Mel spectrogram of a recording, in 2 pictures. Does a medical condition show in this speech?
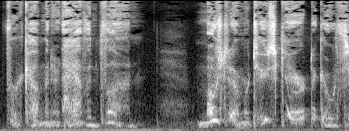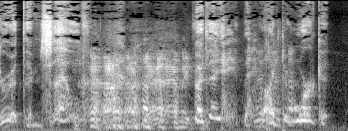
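Yes: voice damage from cancer; cancer damage to voice box, fighting cancer about 10 years, given fatal prognosis 5 years ago; raspy voice, ongoing cancer fight, age 72; voice box destroyed by cancer.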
